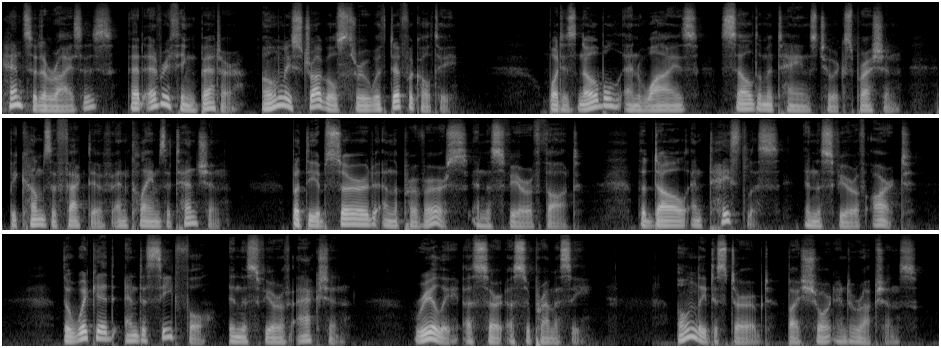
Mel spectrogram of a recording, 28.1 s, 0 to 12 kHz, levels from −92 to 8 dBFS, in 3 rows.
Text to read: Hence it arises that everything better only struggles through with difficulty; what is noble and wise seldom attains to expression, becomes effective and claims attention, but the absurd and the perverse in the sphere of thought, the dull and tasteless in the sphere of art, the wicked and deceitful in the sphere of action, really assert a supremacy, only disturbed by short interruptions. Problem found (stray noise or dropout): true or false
false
